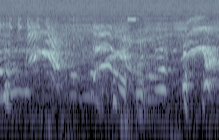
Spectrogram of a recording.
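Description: A group of adults laughing and whooping, their voices sliding up and down in pitch.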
